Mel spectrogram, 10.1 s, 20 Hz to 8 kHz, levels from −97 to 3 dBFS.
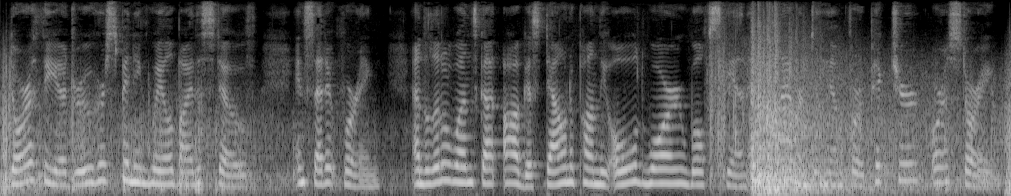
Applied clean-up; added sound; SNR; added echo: none; Thunder; 4 dB; none.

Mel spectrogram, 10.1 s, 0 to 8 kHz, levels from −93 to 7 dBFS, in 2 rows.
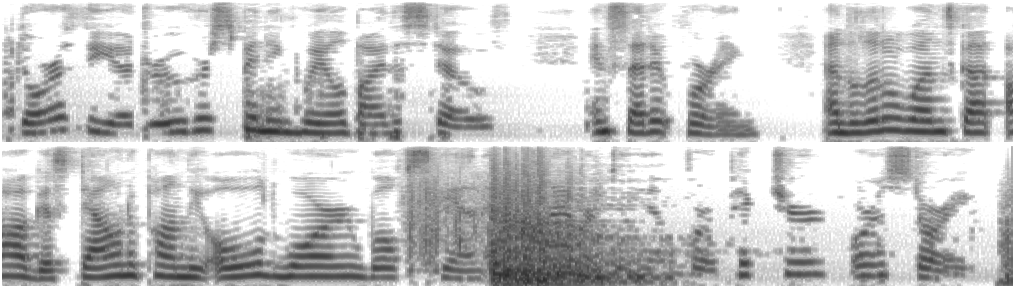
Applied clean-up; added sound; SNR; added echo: classical method spectral subtraction.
